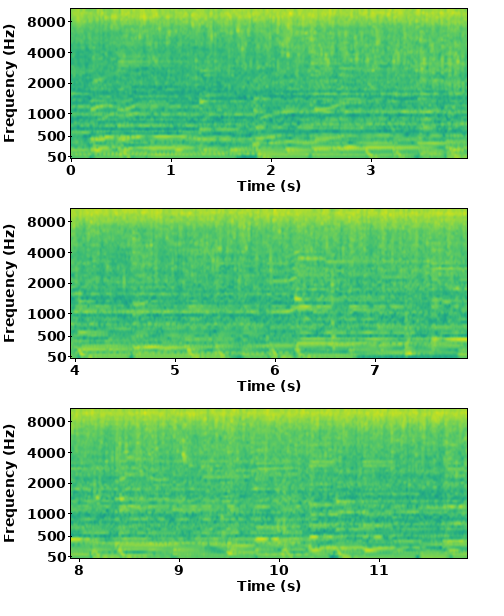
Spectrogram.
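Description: Sliced onions and green chilies sizzling steadily as they fry in hot oil in a pan, under background music.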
